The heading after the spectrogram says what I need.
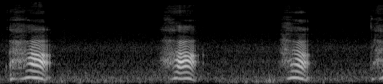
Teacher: हलक के नीचे वाले हिस्से से अदा होता है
